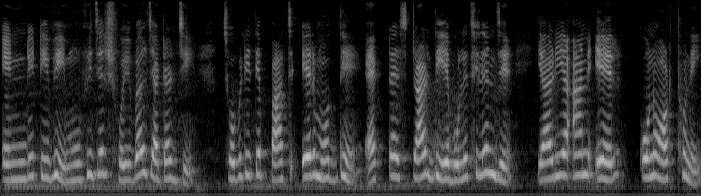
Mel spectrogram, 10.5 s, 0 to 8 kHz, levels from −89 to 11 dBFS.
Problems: background sounds at intervals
